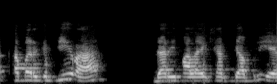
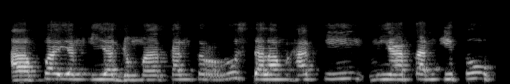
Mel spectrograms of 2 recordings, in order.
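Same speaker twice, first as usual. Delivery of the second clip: slow emphatic; 5 semitones higher, slower than usual. Acted. Slow emphatic sermon build.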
